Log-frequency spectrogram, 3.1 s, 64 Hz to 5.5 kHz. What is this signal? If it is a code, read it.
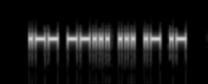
Morse code, heard as a keyed tone, about 25 wpm, 700 Hz. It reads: W7SAA
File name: LARK-FD-2022-Log-in-CW-25wpm-700-Hz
